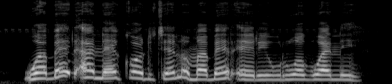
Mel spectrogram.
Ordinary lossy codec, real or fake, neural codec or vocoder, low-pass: none; fake; vocoder, 44.1 kHz, 128 mel bands every 512 samples, BigVGAN v2; none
